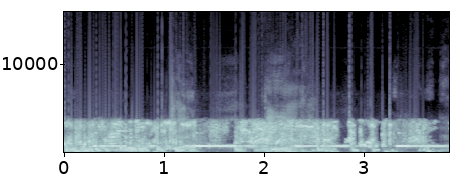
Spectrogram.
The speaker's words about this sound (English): Okay. That was me. Sorry, seatbelt alarm.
